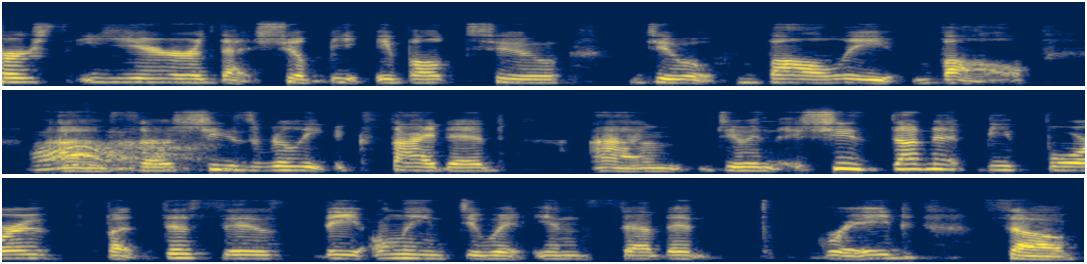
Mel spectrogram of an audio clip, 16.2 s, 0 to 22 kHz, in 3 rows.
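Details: Woman with aphasia after a stroke at age 38 in September 2018 that affected her right side, speaking about 3 years after onset; aphasia.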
